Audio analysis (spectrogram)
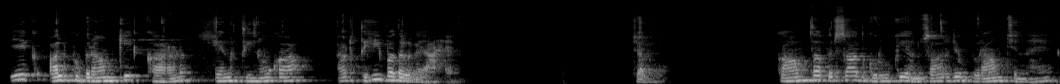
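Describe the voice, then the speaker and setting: A man's voice: fairly high pitch, mellow. A man teaching a recorded exam-prep lesson, posing his own quiz questions and answering them, repeating key points. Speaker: Hindi teacher.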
